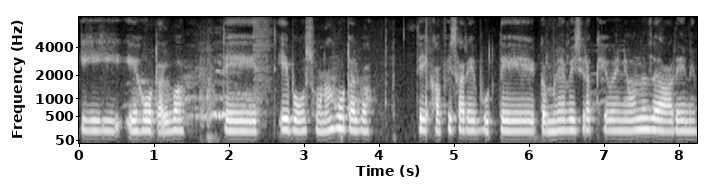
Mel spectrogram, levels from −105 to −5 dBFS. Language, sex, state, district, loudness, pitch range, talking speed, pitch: Punjabi, female, Punjab, Kapurthala, -16 LUFS, 200-220 Hz, 175 wpm, 205 Hz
